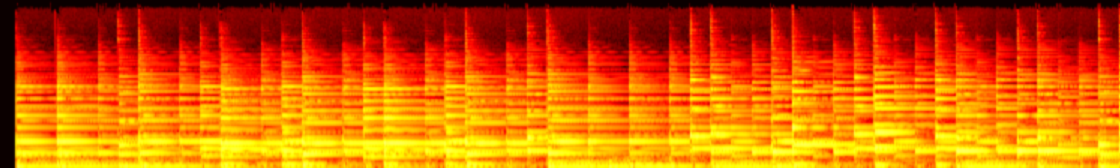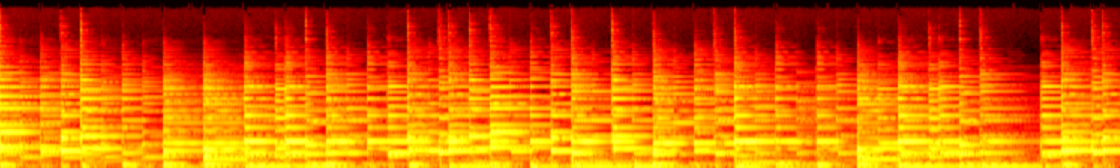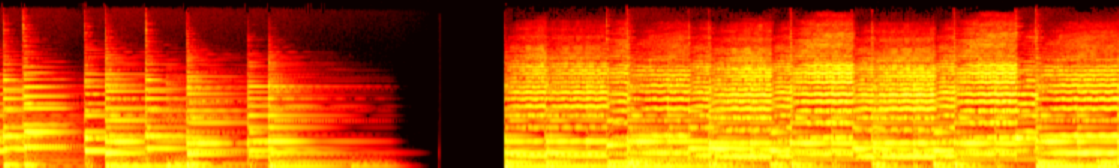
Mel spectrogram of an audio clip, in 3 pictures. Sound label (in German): klavier; walzende gesellen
